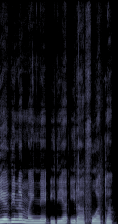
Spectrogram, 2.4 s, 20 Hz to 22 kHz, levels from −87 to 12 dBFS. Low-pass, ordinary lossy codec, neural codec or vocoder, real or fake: none; none; none; real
